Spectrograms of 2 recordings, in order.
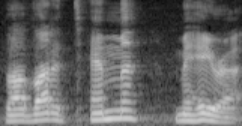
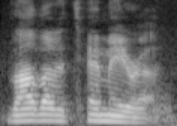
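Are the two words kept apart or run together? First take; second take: apart; run together. First: Each word's sound is said separately and clearly. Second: The shared sound is merged, slurring the words. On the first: The speaker calls it right. "you have to enunciate it properly" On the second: The speaker calls it wrong. "and not"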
